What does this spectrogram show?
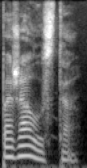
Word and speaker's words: пожалуйста: Please note that the letter "ye" is not pronounced. But "pazhalusta".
